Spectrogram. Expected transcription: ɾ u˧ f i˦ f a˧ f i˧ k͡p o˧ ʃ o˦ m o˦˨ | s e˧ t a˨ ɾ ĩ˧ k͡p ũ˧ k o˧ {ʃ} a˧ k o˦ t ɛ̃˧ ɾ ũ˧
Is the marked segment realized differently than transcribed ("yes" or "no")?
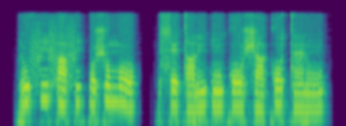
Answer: no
